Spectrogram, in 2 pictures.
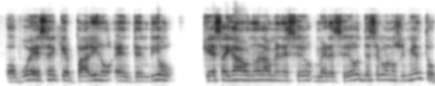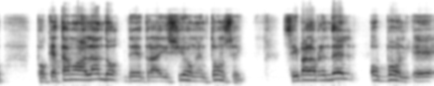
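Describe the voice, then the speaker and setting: A Cuban man with a fairly high-pitched voice, talking as a guest on a live stream. He speaks earnestly and with emphasis, stacking up long questions. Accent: Cuban Spanish. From Cuba.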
